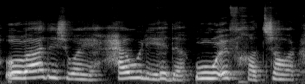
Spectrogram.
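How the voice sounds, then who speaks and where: A woman with an Egyptian Arabic accent reading a serialized story aloud in a fast, expressive way. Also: high voice.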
